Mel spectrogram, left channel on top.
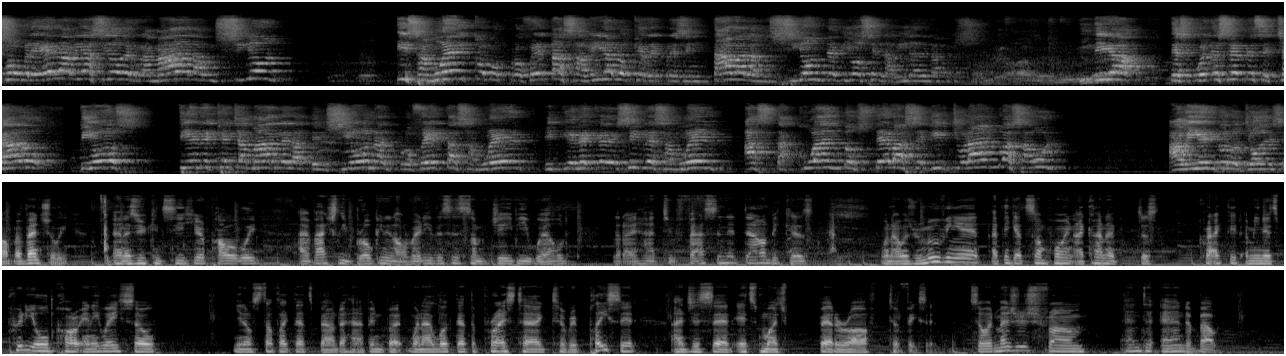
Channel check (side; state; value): both; different; correlation 0.00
